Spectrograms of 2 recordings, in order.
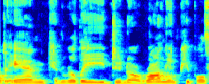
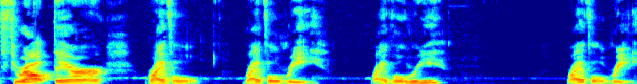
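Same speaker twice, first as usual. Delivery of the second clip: very slow, careful, drawn out syllable by syllable. Speaker repeats a word they find hard to say: saying it very slowly. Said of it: "I have to say that so slow".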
